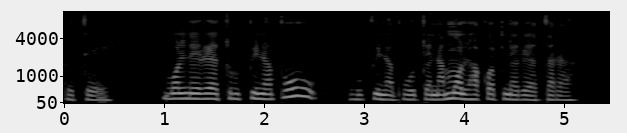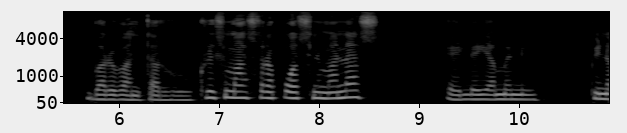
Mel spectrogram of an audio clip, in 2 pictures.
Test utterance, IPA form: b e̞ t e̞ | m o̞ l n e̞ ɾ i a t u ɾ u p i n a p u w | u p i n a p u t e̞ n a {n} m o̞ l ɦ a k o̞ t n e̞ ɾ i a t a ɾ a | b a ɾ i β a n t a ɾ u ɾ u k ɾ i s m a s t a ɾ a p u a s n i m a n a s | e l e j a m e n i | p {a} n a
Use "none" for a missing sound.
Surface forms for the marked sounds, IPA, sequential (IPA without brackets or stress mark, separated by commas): none, i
